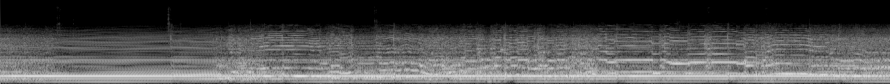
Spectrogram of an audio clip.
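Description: Electric guitar through effects pedals, holding a steady droned C note. A lead line of moving notes is played over it from about two seconds in. The drone is a fixed reference note for practising scales and modes over.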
